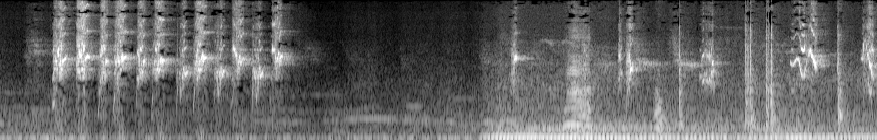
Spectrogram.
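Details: Calling male Javan myna, heard as a lure for a female: a rapid chattering series of sharp notes, a quiet gap, then scattered squawks and whistles over a louder low rumble.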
